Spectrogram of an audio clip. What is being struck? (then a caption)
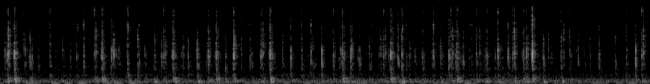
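Plastic membrane computer keyboard. Fingertips of both hands rapidly tap and press the keys of a black plastic backlit RGB membrane keyboard. The result is a fast, steady stream of short, dry plastic clicks with soft low thuds beneath them, each tap dying away almost instantly.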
